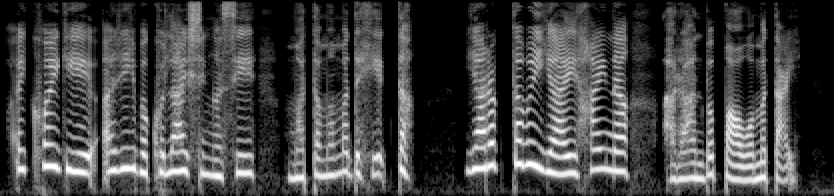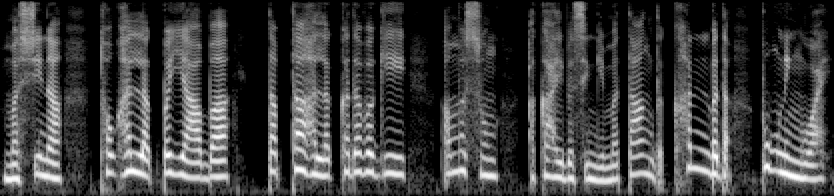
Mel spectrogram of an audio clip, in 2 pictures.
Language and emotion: Manipuri, fearful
